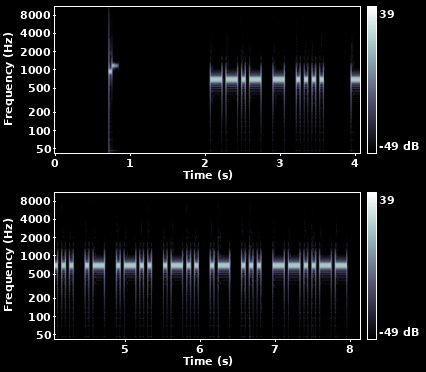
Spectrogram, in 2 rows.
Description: Morse code, heard as a keyed tone, about 23 wpm, 700 Hz. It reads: QTH DALLAS,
